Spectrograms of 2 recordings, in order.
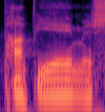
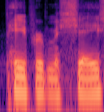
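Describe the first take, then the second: First: The first word is said the French way. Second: The first word is said the plain English way. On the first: "French way" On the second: "instead of paper mache"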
